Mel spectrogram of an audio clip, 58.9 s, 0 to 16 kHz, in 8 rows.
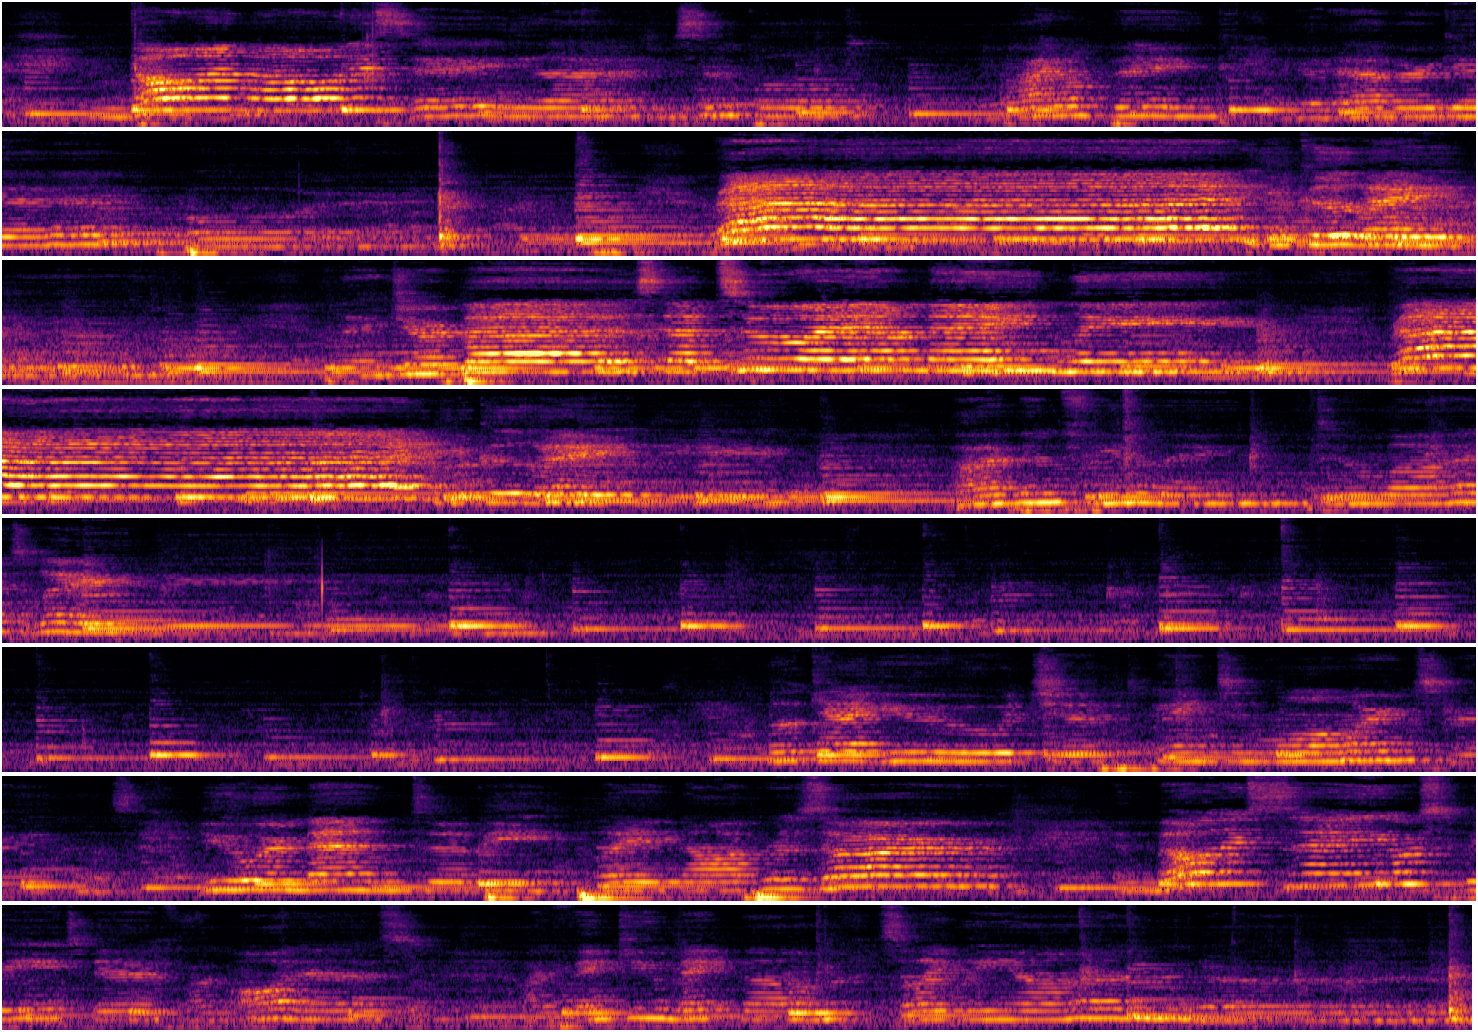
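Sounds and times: woman singing long notes: 0.0 - 32.4, 40.2 - 58.9
ukulele playing: 0.0 - 58.9.

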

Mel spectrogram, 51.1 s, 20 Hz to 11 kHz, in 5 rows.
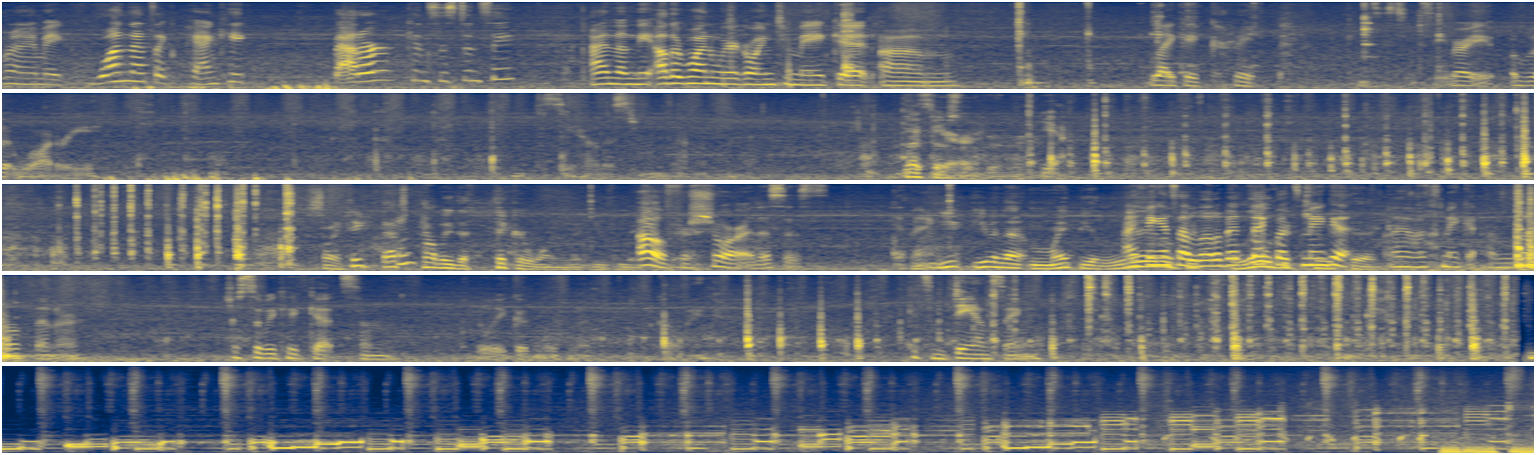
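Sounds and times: electronic music: 40.8 - 51.0.

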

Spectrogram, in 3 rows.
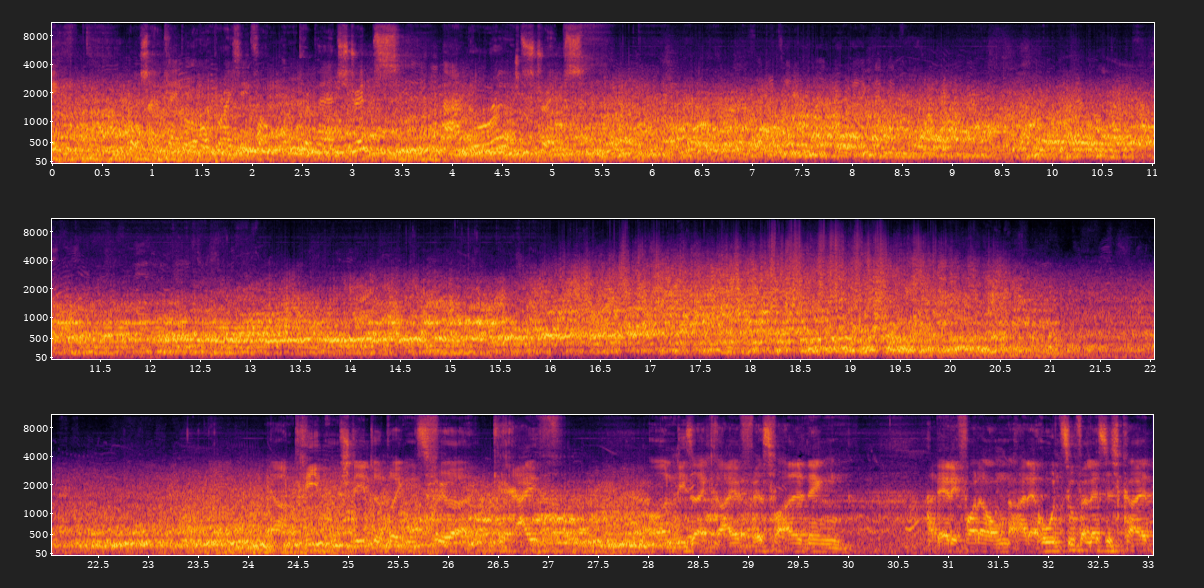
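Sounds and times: jet engine rumble: 0.0 - 33.0.

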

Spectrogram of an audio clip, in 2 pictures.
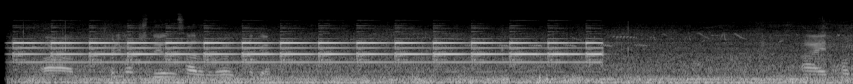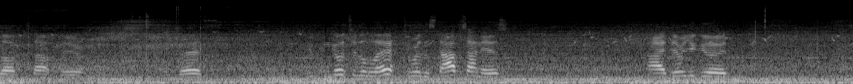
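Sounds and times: crossing warning bell ringing: 0.0 - 6.2
steady low rumble: 0.0 - 17.0.

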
